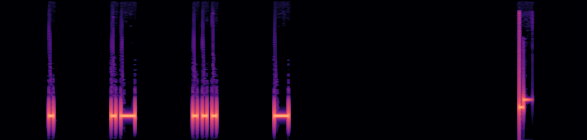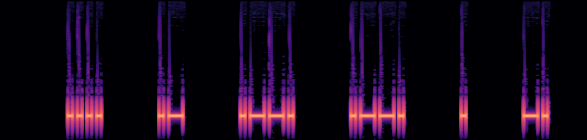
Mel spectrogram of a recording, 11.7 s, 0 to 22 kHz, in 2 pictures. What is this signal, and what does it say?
Morse code, heard as a keyed tone, about 25 wpm, spaced as for 12 wpm, 700 Hz. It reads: EAST HAPPEN
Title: 4x Character Spacing - Top 500 Words - 25wpm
